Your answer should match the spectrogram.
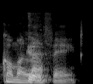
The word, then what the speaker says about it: Akomolafe: Akomolafe.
